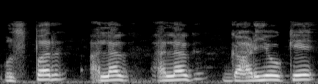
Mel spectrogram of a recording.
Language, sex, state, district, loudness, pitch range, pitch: Hindi, male, Madhya Pradesh, Dhar, -13 LUFS, 185-220 Hz, 205 Hz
